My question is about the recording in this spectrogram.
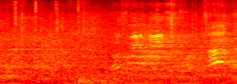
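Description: Voices in a busy sports hall, with a raised shout rising in pitch near the end, and a dull thud about a second in from wrestlers' feet and bodies on the mat.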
